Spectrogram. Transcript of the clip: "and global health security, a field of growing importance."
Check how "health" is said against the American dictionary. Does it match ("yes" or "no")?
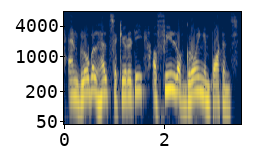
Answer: no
